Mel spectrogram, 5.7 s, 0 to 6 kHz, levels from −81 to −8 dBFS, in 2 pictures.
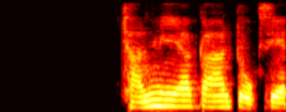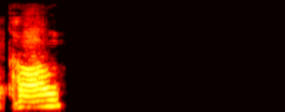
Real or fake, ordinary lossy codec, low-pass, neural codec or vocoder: fake; AAC, 24 kbps; 5.4 kHz; codec, 16 kHz in and 24 kHz out, 2.2 kbps, FireRedTTS-2 codec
